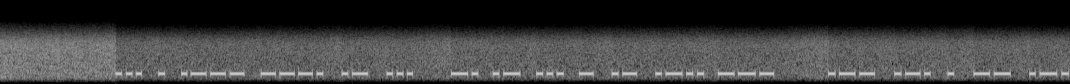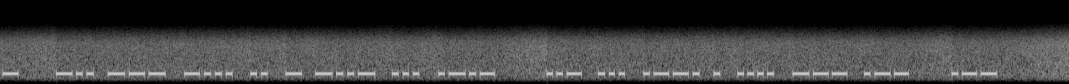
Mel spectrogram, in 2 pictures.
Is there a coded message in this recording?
Yes: Morse code (Russian alphabet) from 1.1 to 20.7 s, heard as a keyed tone, hand-sent with a straight key, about 23 wpm, 500 Hz, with radio static. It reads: СЕЙЧАС НАСТАЛО ВРЕМЯ ДОБИТЬСЯ УСПЕХОВ В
